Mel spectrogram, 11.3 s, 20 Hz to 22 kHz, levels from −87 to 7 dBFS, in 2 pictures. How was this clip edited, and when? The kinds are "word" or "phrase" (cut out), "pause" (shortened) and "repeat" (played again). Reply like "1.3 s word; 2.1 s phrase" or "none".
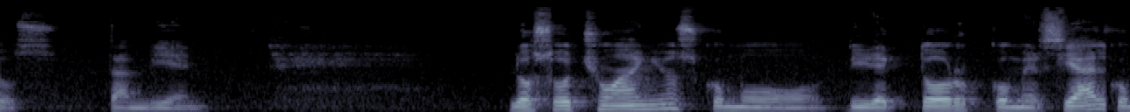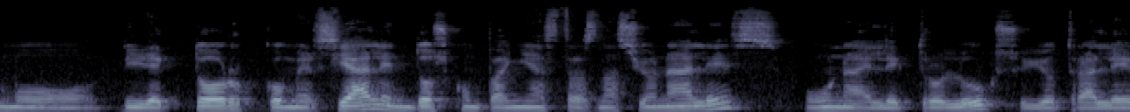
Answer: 2.7 s word; 5.5 s repeat; 9.6 s pause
